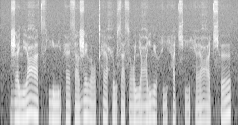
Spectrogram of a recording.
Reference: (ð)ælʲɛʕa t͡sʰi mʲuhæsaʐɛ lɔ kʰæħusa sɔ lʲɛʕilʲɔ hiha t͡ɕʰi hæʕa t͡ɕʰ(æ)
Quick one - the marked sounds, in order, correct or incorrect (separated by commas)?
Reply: incorrect, incorrect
